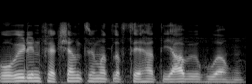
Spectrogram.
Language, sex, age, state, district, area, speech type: Urdu, male, 18-30, Bihar, Gaya, urban, spontaneous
